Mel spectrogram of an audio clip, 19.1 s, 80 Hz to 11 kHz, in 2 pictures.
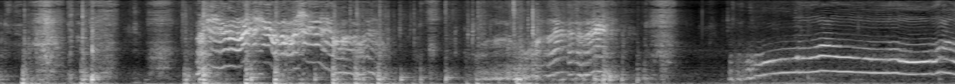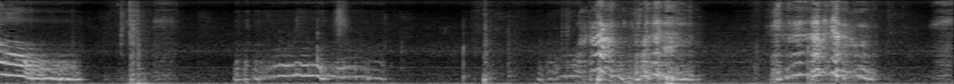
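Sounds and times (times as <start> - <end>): cat calling: 15.0 - 16.6, 17.2 - 18.4.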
